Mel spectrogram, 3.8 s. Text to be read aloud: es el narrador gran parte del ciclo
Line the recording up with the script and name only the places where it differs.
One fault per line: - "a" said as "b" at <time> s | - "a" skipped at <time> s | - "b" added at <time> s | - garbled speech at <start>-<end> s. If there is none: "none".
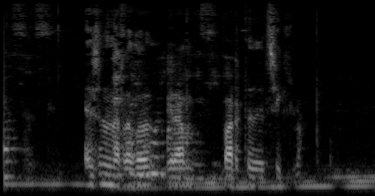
none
